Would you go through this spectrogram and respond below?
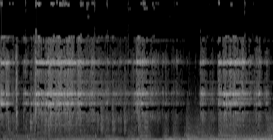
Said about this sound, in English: That's a tambourine.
